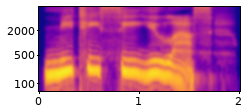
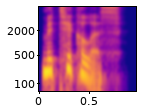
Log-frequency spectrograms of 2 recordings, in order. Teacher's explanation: Because English learners often either add an extra syllable or misplace the stress, saying something like "meaty see you lass" when it should be "me tick you lass." Stress firmly on that second syllable.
